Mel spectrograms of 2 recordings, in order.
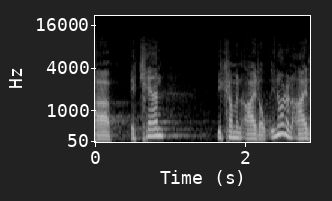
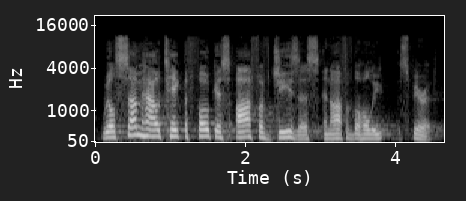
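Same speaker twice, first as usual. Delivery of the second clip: usual speaking voice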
